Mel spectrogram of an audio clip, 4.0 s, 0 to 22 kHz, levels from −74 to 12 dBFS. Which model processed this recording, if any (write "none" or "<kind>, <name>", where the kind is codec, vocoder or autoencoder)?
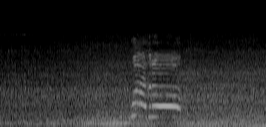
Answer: none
